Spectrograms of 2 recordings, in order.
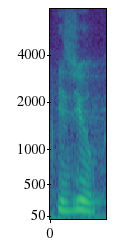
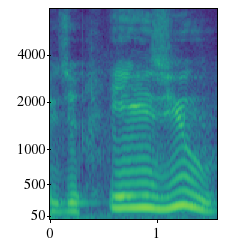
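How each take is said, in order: First: Said in the usual way. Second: "you" drawn out slow, each one hit; slow stressed you. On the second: Acted. Preacher telling each listener "is you", slow. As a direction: lean hard on every "you".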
